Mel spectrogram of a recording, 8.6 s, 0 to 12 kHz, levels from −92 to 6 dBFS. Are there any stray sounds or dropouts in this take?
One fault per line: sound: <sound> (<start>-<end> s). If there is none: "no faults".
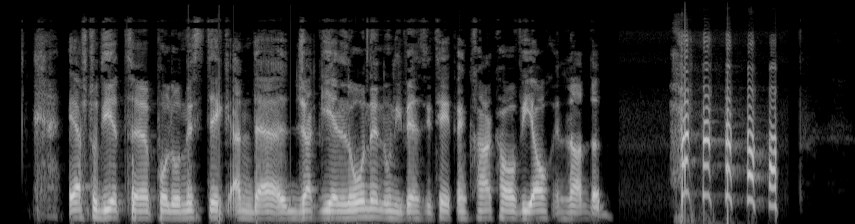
sound: laugh (6.7-7.8 s)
